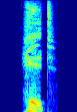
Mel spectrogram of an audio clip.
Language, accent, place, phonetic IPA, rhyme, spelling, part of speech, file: German, Germany, Berlin, [hɛlt], -ɛlt, hellt, verb, De-hellt.ogg
- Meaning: inflection of hellen: 1. third-person singular present 2. second-person plural present 3. plural imperative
